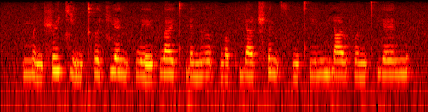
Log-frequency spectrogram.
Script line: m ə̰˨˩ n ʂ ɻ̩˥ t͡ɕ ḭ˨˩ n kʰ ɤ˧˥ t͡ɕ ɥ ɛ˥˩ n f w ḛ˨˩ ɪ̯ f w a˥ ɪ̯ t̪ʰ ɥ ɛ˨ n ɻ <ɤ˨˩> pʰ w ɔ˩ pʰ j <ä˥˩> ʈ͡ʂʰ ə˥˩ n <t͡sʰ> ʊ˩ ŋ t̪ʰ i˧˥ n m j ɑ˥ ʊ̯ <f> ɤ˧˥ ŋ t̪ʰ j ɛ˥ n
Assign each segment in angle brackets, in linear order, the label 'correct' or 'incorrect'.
incorrect: ɤ˥˩, incorrect: ä˧˥, correct, correct

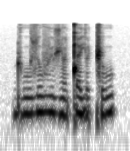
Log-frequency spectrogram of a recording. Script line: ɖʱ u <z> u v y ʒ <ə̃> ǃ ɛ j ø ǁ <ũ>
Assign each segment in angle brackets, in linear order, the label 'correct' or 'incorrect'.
correct, correct, incorrect: u

